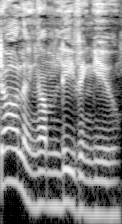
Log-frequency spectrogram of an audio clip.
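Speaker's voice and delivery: put-on British, English-accented delivery. Demonstrating an accent on a sample line, british accent. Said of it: "everything sounds better with a British accent".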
